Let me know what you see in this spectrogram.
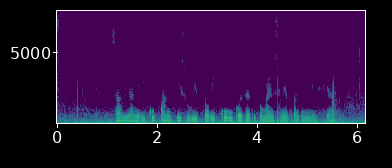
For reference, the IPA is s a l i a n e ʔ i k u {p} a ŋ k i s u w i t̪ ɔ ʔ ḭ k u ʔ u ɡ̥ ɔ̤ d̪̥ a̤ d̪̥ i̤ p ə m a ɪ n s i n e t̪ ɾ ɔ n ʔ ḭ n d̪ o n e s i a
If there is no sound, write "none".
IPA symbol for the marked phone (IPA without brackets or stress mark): p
